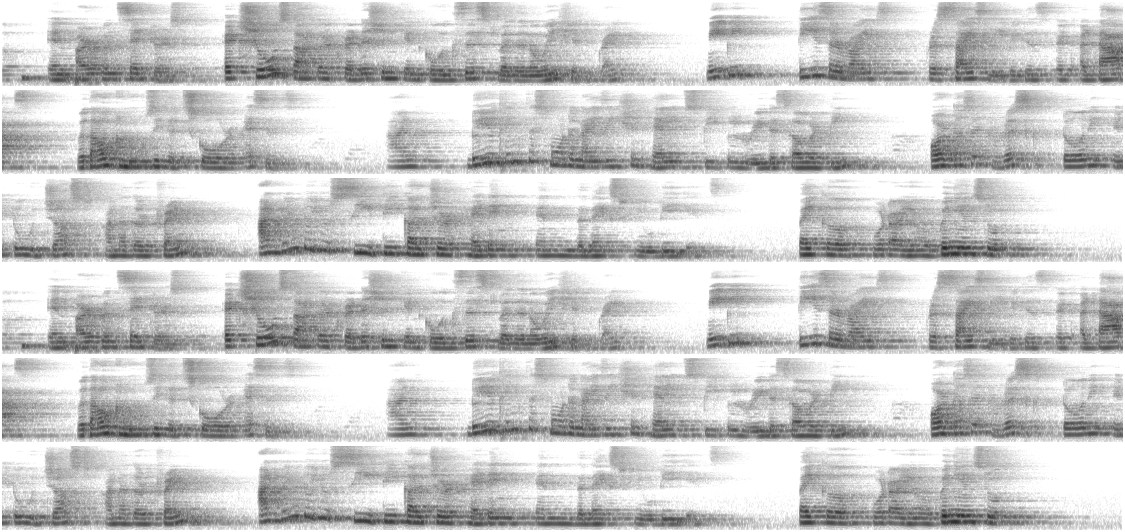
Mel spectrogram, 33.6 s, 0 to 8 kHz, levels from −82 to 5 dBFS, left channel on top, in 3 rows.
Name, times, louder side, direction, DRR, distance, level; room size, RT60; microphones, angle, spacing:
voice 1, 0.2-6.2 7.1-7.4 8.0-8.9 9.3-11.5 12.0-14.1 15.1-15.4 15.9-19.7 20.5-21.5 21.8-24.3 25.0-29.6 30.4-32.4, equal, 5° right, -1 dB, 1.3 m, -23 dB
20.5 x 10.5 x 3.8 m, 1.2 s
head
